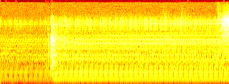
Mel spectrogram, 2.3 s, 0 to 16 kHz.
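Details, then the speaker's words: 1936 Philco 630B radio: steady low mains hum from a missing chassis ground; pressing the wire against the chassis reduces it. "now you can hear that hum now I'm going to go ahead and press on this wire right here up against the chassis and you'll see what happens"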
